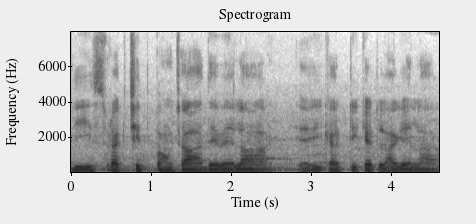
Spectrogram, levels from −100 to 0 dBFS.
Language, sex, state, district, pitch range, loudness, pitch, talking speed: Bhojpuri, male, Bihar, East Champaran, 105-110 Hz, -19 LUFS, 105 Hz, 105 wpm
